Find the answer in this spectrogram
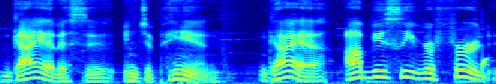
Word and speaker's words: Gaiares: finalized title gyrus pronounced gaiaresu in japan gaia obviously referred to the earth and res was meant to be the english word les which when pronounced in japanese would be said as resu so technically gaiares should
